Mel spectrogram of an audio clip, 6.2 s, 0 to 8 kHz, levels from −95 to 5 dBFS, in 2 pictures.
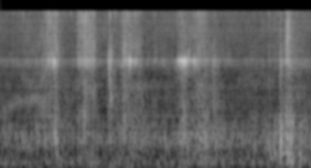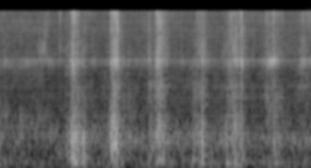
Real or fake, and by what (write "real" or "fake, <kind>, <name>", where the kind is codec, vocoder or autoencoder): fake, vocoder, Vocos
